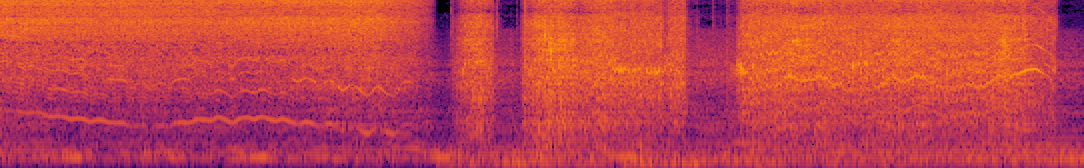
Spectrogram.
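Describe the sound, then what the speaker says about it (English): A power tool grinds down a patch on a custom side-by-side roof, a loud continuous whine that shifts pitch and is broken by a few short pauses. "So I'm gonna grind that down and run a drill bit through here"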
